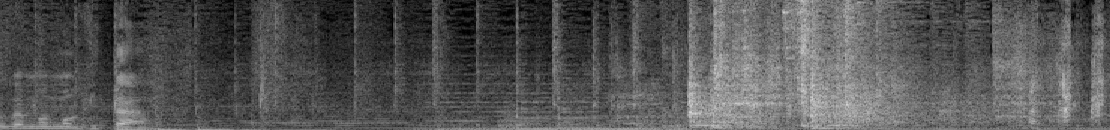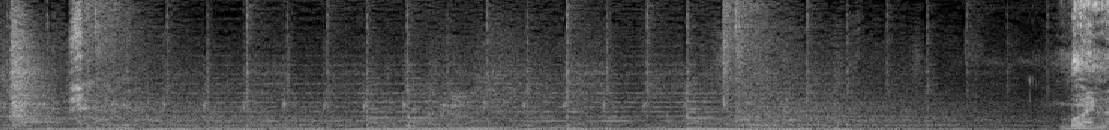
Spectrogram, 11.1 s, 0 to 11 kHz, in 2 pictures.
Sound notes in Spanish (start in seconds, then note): 3.5 Estruendo; 5.0 Risas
